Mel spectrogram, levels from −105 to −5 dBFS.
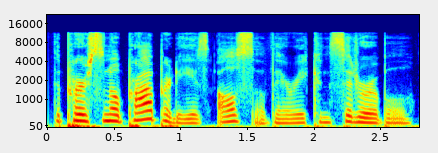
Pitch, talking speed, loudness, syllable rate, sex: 180 Hz, 150 wpm, -20 LUFS, 6.5 syllables/s, female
